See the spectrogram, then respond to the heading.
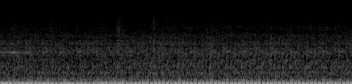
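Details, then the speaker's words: Car idling with aircon activated after tightening the loose accessory belt that squeaked when AC engaged: steady low idle, even smooth hum, no squeal or chirp from the belt; normal. "I-turn on ko na ngayon, no. At pagkatapos, activate ko yung aircon."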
